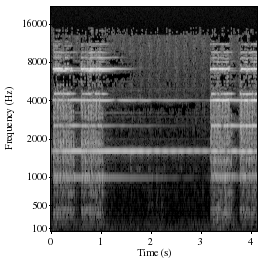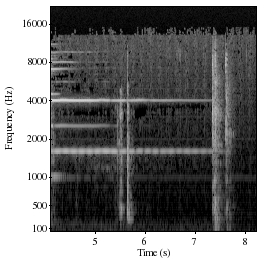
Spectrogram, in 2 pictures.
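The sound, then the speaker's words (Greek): A telephone rings in two pairs of bright, trilling bursts separated by a pause, followed by a couple of short sharp sounds near the end. “Σήκωσε το.”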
